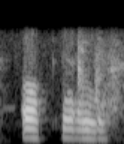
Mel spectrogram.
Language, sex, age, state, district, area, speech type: Telugu, female, 60+, Andhra Pradesh, Kakinada, rural, conversation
